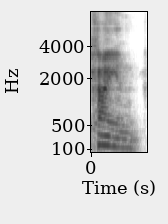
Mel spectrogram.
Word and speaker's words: Cayenne: So, so I think they would be thrilled to buy a Porsche Cayenne. That's how you say it, Cayenne.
